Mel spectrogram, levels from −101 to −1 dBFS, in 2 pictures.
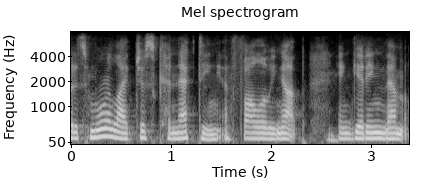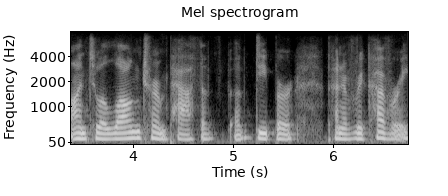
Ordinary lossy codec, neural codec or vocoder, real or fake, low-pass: Opus, 24 kbps; codec, 16 kHz, 4 kbps, FunCodec, trained on LibriTTS, 50 frames a second; fake; 7.2 kHz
